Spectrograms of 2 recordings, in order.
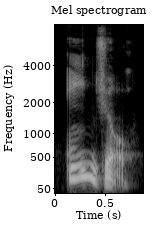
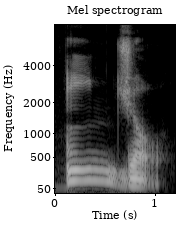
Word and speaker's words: angel: have with eel angel in this word the G makes a JJ sound like jump and Juice together with the n a regular n sound not the nasal but the regular n anel angel angel this is an angel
